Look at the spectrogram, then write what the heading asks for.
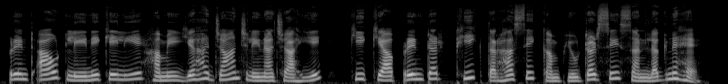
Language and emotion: Hindi, neutral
